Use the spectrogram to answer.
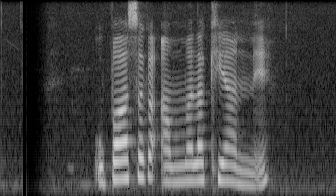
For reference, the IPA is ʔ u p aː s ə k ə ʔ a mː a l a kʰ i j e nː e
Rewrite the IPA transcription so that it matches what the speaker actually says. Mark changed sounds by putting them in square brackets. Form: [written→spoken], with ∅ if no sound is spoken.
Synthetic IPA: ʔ u p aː s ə k ə ʔ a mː [a→ə] l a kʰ i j [e→a] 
